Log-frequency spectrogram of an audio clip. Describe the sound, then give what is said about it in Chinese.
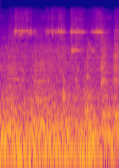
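A train under emergency braking rushes forward with a loud, continuous rumble and clatter, while a steady high-pitched wheel squeal runs over it. “王国光虽然紧急刹车，但是列车在巨大的惯性下仍然以雷霆万钧之力冲向前。”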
